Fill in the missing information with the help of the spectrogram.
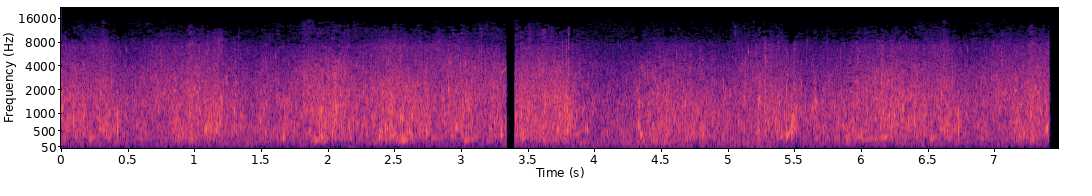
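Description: Water washing and splashing against an inflatable dinghy's hull, a steady hiss that swells and eases every second or so. It cuts out briefly a little past halfway.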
